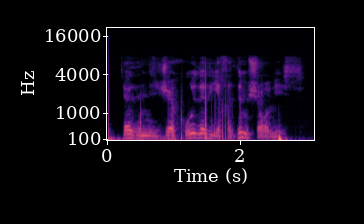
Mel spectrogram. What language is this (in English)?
Kabyle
